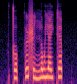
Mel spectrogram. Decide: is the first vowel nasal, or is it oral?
oral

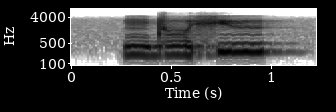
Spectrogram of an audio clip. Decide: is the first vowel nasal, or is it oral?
oral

